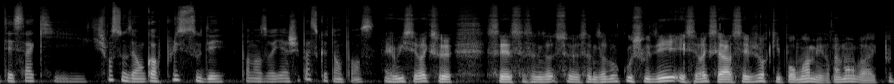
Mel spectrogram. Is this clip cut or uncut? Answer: cut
